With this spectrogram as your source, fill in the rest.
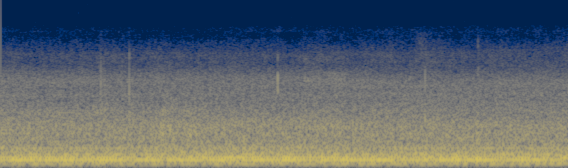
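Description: A diesel locomotive engine rumbles steadily in the distance.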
